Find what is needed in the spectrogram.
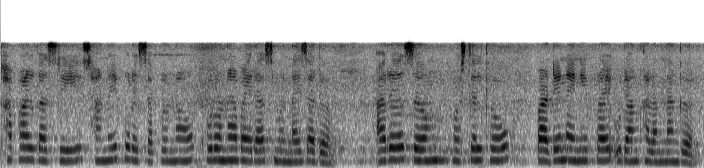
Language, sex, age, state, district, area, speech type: Bodo, female, 18-30, Assam, Kokrajhar, urban, read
